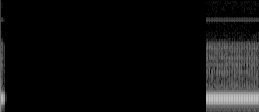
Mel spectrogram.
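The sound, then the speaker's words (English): A steady, mid-pitched electronic phone ringback tone as a call is placed to a caller: a brief blip at the start, a long silent gap, then the tone sounding again, fairly loud and clear with no talking. “We're going to ring him up and see what happens.”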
